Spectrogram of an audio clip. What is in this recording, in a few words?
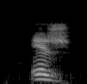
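"эж", Komi, female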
